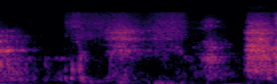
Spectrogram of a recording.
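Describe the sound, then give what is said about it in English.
A person takes a breath, heard as a few soft, airy breathing sounds with short gaps between them, faint and breathy, ending on a fuller rush of air. “And then just take a breath.”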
